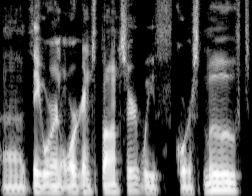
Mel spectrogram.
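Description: A man's fairly low voice, with ordinary pitch variation, comes through a very clean recording against a silent background. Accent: American. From Oregon, US Pacific Northwest. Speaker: podcast producer and podcaster. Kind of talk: casual chat.

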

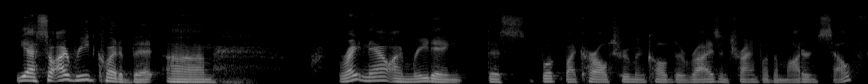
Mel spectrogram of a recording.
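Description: A man with a plain, everyday voice and an American accent speaks fairly slowly against a quiet background. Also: medium pitch for a man, lively intonation. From US Midwest (Illinois). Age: 40s. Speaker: religious broadcasting executive and author. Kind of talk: interview.

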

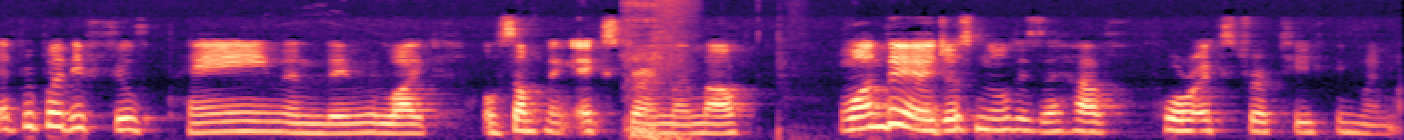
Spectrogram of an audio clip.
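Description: With a Persian accent, a woman speaks at a fairly quick pace and medium pitch, with ordinary pitch variation. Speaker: podcast co-host. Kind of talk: casual chat.

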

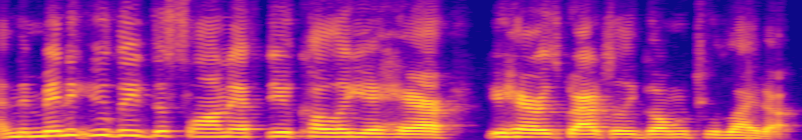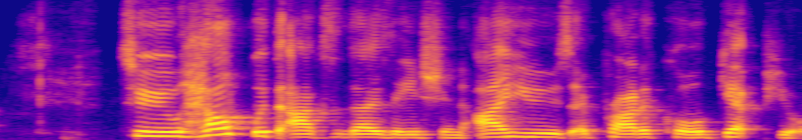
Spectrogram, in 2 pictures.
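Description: Lively intonation runs through a woman's unremarkable speaking voice, pitched fairly high. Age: 40s. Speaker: hairstylist. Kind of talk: interview.

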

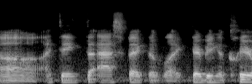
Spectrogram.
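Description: In an unremarkable speaking voice, a man talks at a moderate pace and fairly low pitch. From Los Angeles area, California (born in Korea). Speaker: podcast guest, former co-host. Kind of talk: casual interview chat.

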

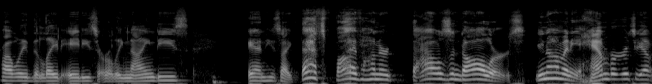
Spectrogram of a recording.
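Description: A woman with an unremarkable speaking voice on a very clean recording, silent background. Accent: American. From Minnesota, New Ulm. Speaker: home builder sales representative. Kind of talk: casual interview chat.

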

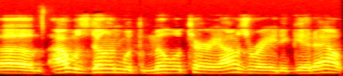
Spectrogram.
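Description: The speaker has an American accent and fairly even intonation at a moderate pace. The background is quiet. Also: man. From Kentucky. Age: 50s. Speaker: shaman, former TV host. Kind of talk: interview, life story.

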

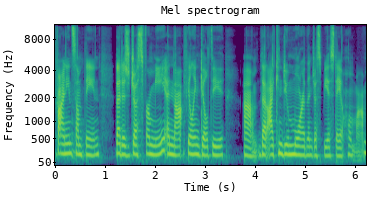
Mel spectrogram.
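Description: A woman's fairly low voice with an American accent, at a fairly quick pace and fairly even intonation, in a very clean recording with a silent background. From US Midwest, South Dakota. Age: 20s. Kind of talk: casual interview chat.

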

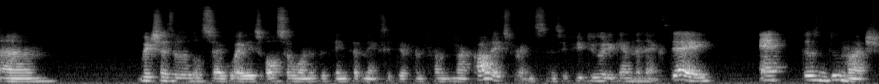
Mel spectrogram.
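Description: Someone with a Dutch accent talks at a fairly quick pace, with ordinary pitch variation and big swings in loudness. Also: woman, very deep, low pitch for a woman. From Netherlands. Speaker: psychedelic guide. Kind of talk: casual chat.

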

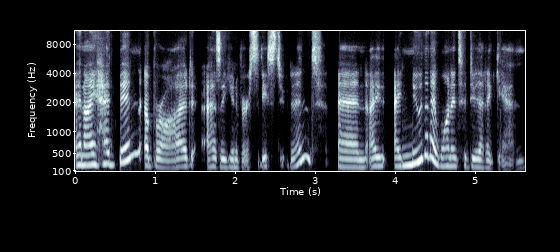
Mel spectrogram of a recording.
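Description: In an ordinary speaking voice, a woman talks at a moderate pace and medium pitch with lively intonation and an American accent. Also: dry, close sound with no echo, very clean recording, silent background. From United States. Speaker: creativity coach. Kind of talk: interview.

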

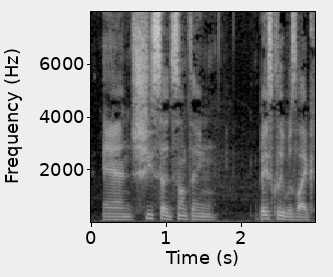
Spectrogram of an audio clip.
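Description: At a fairly slow pace, a man with a medium pitch speaks with an American accent in a very clean recording with a silent background. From US South, near the East Coast. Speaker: jazz pianist and composer. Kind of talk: casual interview.

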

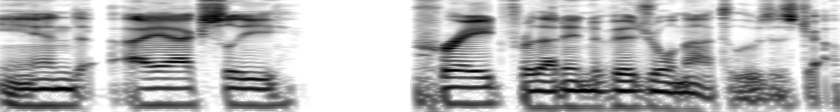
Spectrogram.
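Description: With an American accent, a man talks at a moderate pace in a very deep, low voice with vocal fry and ordinary pitch variation. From US Midwest, Wisconsin (Green Bay area). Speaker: churchgoer, father of five. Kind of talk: casual chat.

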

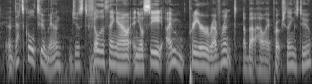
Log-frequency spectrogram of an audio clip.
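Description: Amid noticeable background noise, a man with an American accent talks at a moderate pace with lively intonation and hardly any pauses. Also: fairly high pitch for a man. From Idaho, US. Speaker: chef and LED business owner. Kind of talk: casual chat.

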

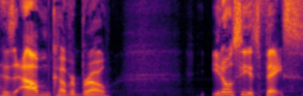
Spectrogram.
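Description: A man with an American accent speaks at a moderate pace in an animated tone, his medium-pitched voice sounding dry and close with no echo on a very clean recording with a silent background. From Modesto, California. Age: 40s. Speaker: podcast host. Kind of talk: casual monologue. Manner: halting.

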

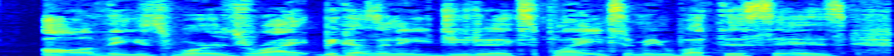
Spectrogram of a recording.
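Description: A man with a fairly high pitch speaks in an animated tone that is somewhat breathy. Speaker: podcast host. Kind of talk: casual interview chat. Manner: animated, laughs often.

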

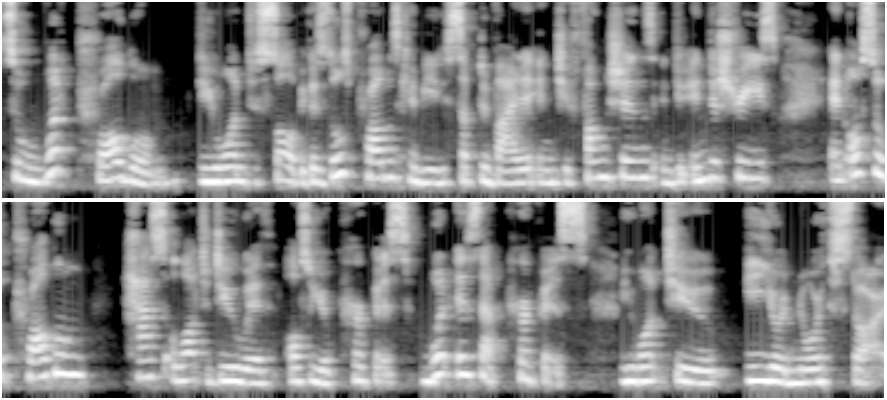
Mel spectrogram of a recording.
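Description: This woman has a dark, mellow tone that is somewhat breathy. Her intonation is lively. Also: medium pitch for a woman, moderate pace. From Hong Kong. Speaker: education entrepreneur. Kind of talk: interview.

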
